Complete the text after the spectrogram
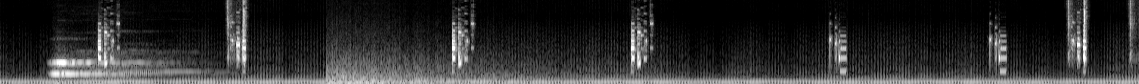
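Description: Short menu clicks sound every second or two.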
